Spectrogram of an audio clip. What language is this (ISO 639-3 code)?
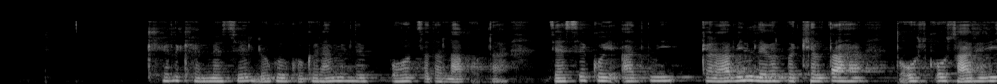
hin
